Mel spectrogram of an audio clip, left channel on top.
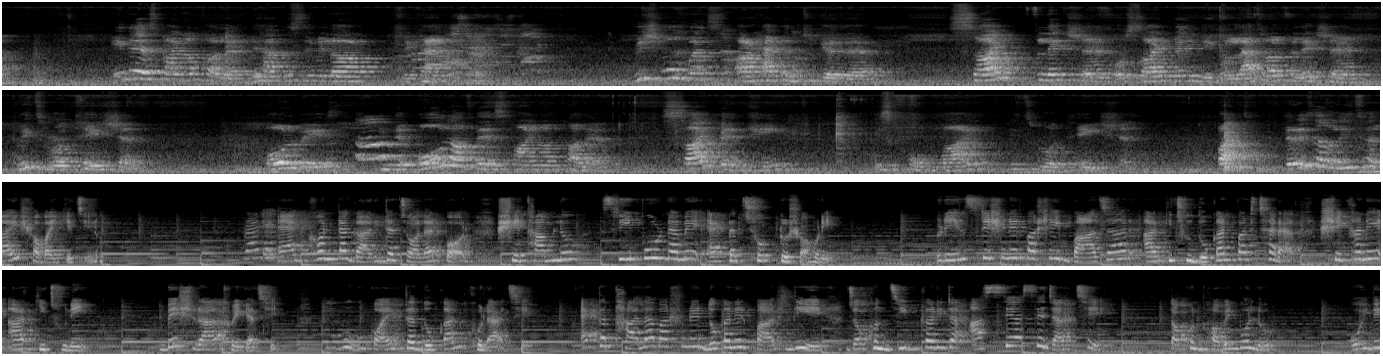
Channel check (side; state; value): both; different; correlation 0.00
